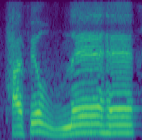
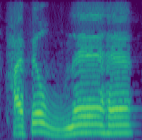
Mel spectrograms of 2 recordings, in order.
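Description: Both takes have the same delivery.

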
